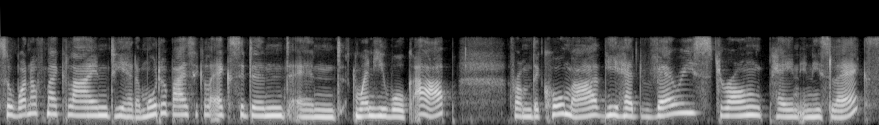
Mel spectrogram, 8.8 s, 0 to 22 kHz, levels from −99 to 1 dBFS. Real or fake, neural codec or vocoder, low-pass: real; none; 7.2 kHz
